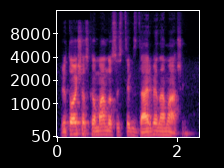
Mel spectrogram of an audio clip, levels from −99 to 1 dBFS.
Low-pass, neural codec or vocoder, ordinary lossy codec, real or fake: 14.4 kHz; none; Opus, 24 kbps; real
